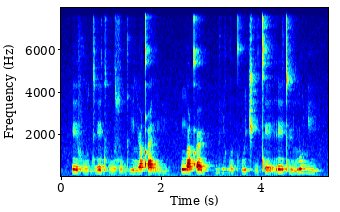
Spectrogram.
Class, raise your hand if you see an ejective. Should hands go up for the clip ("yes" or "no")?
yes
